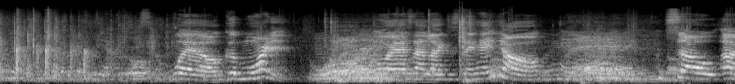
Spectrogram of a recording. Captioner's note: applause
